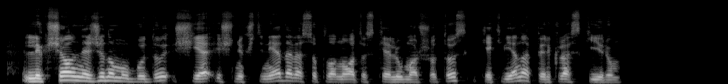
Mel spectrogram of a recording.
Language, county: Lithuanian, Šiauliai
